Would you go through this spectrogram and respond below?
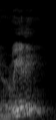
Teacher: For example, if I say really in a flat voice, it sounds like I don't believe you. But if I say really with my voice going up at the end, it's a genuine question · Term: intonation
